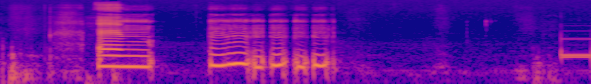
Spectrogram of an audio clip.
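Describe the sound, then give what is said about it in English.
A phone line sounds a steady electronic tone, then a quick run of dialing beeps, followed by a short ringback tone near the end, with faint background murmur between. “So right now we're gonna jump into the call segment.”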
